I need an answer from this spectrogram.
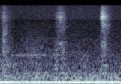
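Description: A marker sketches on a board in three short, faint scratchy strokes spaced apart, over a low steady hum.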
